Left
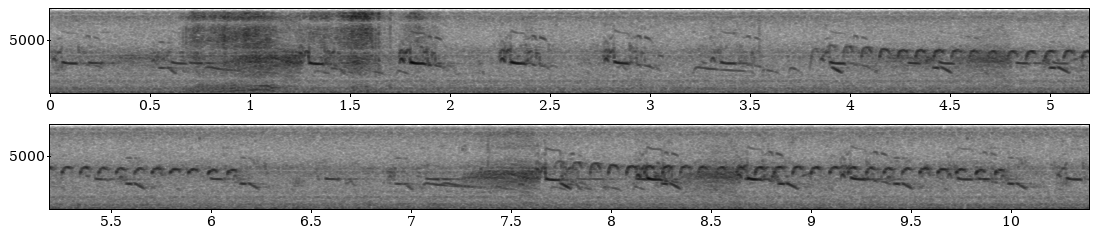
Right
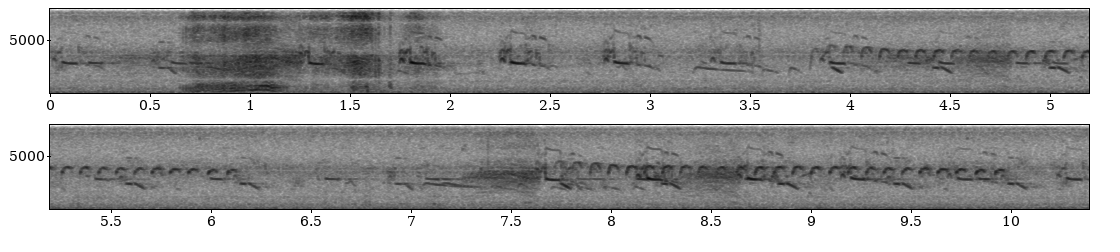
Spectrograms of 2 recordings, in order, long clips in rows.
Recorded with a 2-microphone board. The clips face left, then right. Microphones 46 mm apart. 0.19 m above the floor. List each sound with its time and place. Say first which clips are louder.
0.6 s a zipper: right 7 dB; 45° right (ahead or behind)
